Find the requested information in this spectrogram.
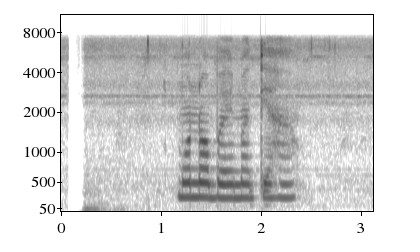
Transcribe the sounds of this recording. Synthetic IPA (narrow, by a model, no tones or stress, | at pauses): mʌnʌbʱʌemat̪jaɦã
